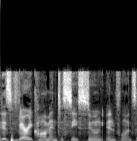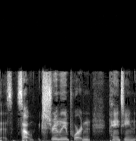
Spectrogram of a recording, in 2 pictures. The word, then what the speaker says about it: Song: known as the song period it looks like song but it's pronounced soon this is the soon period and the reason why I want to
